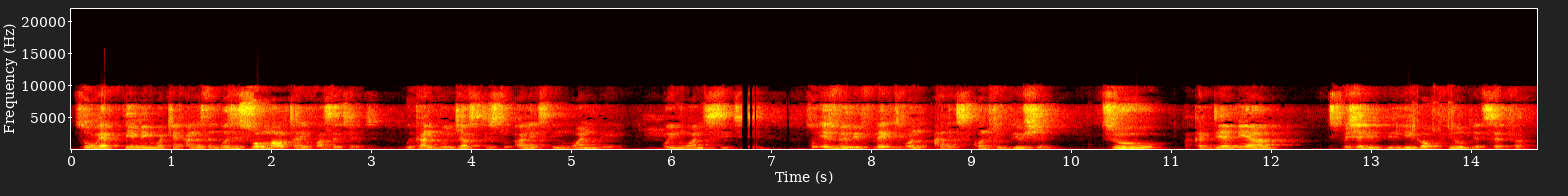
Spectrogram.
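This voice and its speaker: A man moderating a memorial lecture, speaking haltingly with many fillers at a podium. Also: on the high side, lively intonation, far from the mic. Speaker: event moderator. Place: large lecture hall with audience. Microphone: podium microphone. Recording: echoey hall, slightly off-mic, faint noise.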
